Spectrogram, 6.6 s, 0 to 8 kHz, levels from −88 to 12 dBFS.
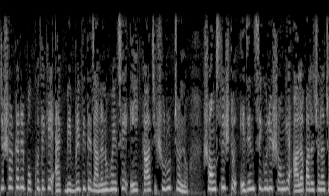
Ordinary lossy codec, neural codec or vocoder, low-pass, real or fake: none; none; 7.2 kHz; real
